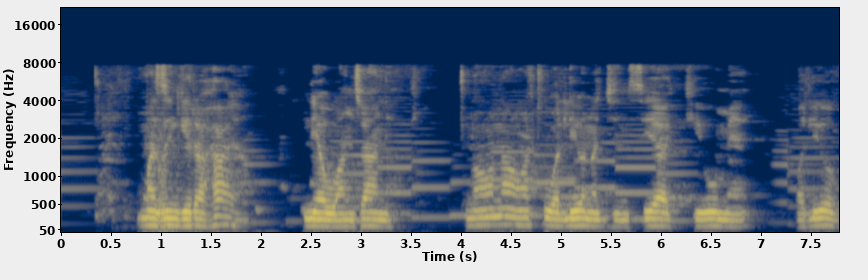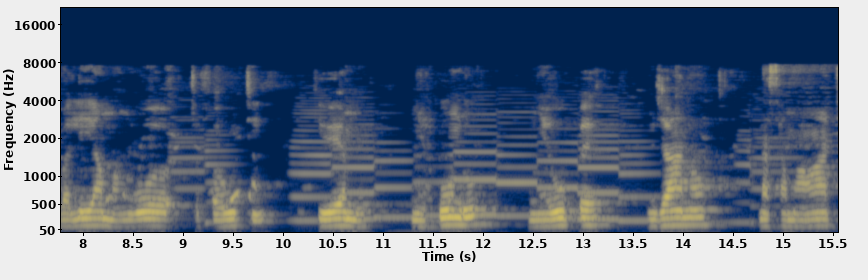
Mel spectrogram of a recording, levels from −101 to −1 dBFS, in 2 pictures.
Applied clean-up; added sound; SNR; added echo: classical method WPE with log-MMSE.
